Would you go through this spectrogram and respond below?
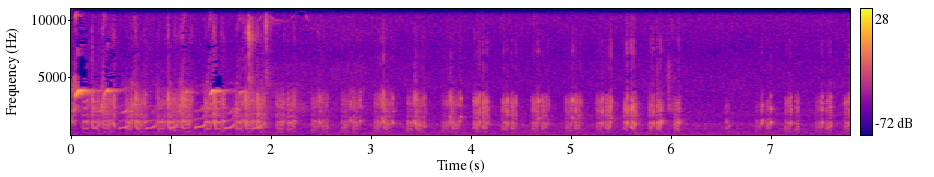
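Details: Tiny, an excited pet guinea pig, opens with a run of wavering, high harmonic squeals, then settles into a fast series of short repeated squeaks in a small room.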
